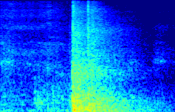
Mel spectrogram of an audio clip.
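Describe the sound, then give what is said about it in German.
The heavy green front door of a house shuts with a solid thud and a quick second knock, its low rumble fading over the next second into quiet. “Jetzt gehen wir mal rein in dieses Haus durch die schöne grüne Tür.”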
